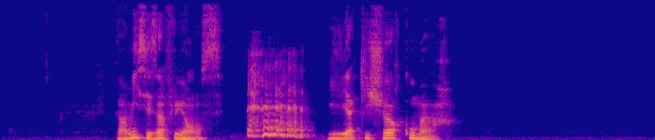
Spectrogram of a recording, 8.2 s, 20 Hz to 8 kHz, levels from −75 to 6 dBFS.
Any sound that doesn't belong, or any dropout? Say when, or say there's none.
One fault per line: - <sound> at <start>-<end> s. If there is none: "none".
- laugh at 3.1-4.0 s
